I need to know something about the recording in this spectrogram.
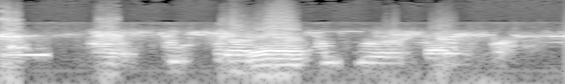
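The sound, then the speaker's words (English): A radio plays loudly in a caller's background over a phone line, its band-limited sound full of voices and broadcast chatter with continuous, uneven energy throughout. “Yes, please turn down the radio or turn it off or move away from it.”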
